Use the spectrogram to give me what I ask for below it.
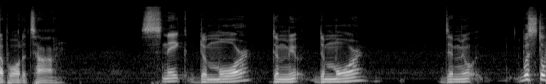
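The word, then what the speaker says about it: Dior: ] it is yeah how do you say it is it deore de deor yes all right thank youcome so what she said deor I had a phone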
